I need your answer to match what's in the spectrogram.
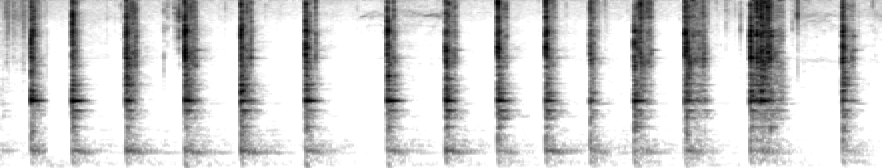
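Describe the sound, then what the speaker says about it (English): A hammer taps repeatedly on the rusty, scaly galvanized metal of a boat trailer to knock the scale loose, giving about a dozen sharp, evenly spaced metallic knocks, close and clear, with no talking. "I'm just going to tap over that scale with the hammer to kind of knock it off"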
